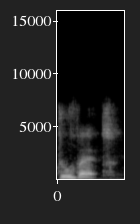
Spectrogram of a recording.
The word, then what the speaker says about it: duvet: Duvet, not duvet. Duvet. In English, we use the French pronunciation.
